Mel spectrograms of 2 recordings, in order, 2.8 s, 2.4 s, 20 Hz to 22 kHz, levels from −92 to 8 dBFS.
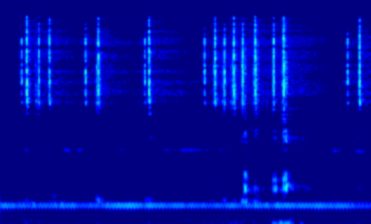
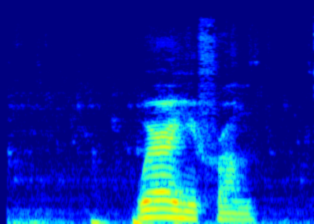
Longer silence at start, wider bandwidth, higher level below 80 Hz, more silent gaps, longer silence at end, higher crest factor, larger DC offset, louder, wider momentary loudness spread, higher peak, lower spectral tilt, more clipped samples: second, 0 s vs 0.2 s; about the same, 16.5 kHz vs 15 kHz; second, -82 dBFS vs -44 dBFS; neither; second, 0 s vs 0.45 s; first, 28 dB vs 18 dB; neither; second, -47 LUFS vs -29 LUFS; second, 8 LU vs 24 LU; second, -22 dBFS vs -14 dBFS; second, 2.5 dB/octave vs -7.5 dB/octave; neither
